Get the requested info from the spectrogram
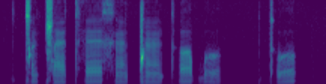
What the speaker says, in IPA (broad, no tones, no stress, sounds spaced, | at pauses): ǀ ə̃ ǁ æ tʰ ɛ x æ̃ ǃ æ̃ tʼ ʌ ɓ ʊ | tʼ ʊ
